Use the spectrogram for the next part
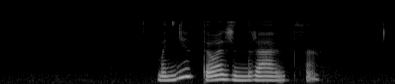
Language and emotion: Russian, positive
